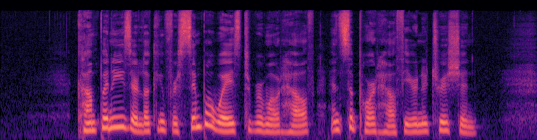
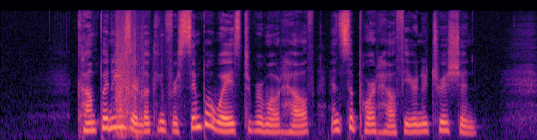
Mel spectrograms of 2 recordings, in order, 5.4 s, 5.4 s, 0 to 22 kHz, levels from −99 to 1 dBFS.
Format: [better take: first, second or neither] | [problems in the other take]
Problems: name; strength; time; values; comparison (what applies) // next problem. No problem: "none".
first | footsteps; noticeable; at 1 s; peak 4 dB below the speech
